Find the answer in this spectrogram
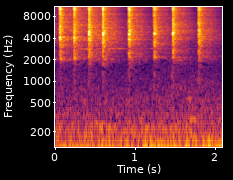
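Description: Drum kit cymbal played alone in a steady, quick pattern of about six light strokes a second, high and bright, with no drums underneath.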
